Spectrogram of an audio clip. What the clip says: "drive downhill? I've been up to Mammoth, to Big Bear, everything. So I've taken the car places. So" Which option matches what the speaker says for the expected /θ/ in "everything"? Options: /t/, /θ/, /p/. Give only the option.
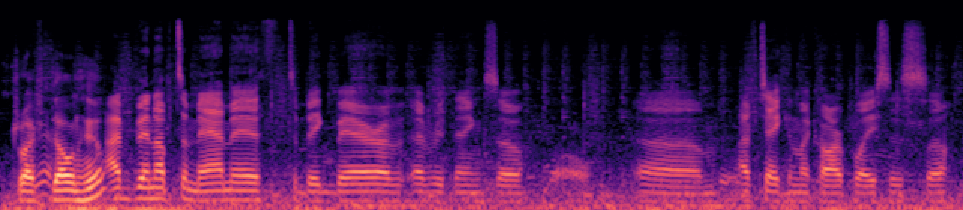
/θ/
